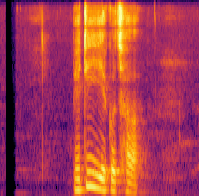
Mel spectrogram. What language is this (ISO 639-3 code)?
nep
